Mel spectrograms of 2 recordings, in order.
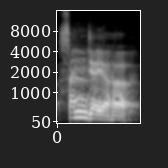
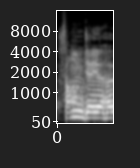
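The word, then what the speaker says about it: Sañjayaḥ: Sanjayaha. Samjayaha will never come. Dum will never come. It is not possible because Anusvara is not there.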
